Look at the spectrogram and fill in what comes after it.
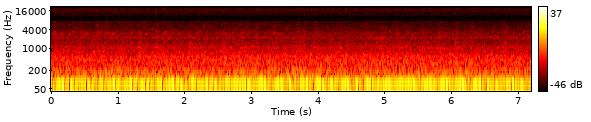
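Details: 1987 Chevy K5 Blazer with TBI, cold idle shortly after startup: a V8 rumble that stumbles unevenly as the tach jumps with a slight misfire, which ends after a couple of minutes warming up. Finding: cold idle misfire.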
